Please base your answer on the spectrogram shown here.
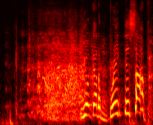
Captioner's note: audience laughs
